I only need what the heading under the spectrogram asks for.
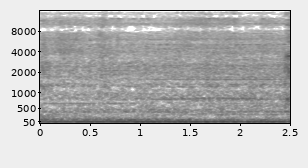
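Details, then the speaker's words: Telehandler climbing a hill with full throttle at about 2,000 rpm: deep steady drone under load, no stalling or sluggishness; earlier stalling and no-start blamed on bad fuel pump. "so I just climbed all the way up that hill with a foot on the gas the whole way about 2,000 RPM and I never stalled never even got sluggish"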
